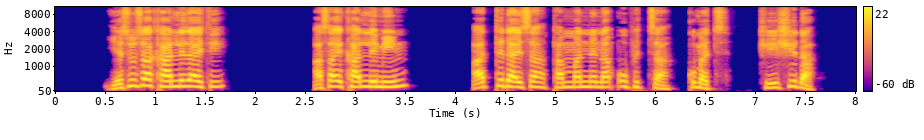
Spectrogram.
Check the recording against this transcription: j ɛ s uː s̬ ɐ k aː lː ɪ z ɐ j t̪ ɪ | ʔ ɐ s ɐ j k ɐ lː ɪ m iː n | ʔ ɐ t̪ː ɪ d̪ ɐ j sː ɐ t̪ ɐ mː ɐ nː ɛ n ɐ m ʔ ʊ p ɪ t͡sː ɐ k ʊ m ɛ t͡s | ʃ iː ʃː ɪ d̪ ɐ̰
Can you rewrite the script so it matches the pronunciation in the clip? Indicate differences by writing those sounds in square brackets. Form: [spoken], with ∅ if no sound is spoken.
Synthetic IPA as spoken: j ɛ s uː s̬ ɐ k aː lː ɪ z ɐ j t̪ ɪ | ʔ ɐ s ɐ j k ɐ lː ɪ m iː n | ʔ ɐ t̪ː ɪ d̪ ɐ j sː ɐ t̪ ɐ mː ɐ nː ɛ n ɐ m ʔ ʊ p ɪ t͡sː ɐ k ʊ m ɛ t͡s | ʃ iː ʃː ɪ d̪ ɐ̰

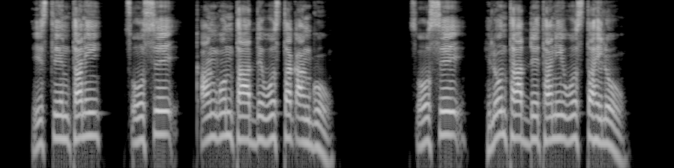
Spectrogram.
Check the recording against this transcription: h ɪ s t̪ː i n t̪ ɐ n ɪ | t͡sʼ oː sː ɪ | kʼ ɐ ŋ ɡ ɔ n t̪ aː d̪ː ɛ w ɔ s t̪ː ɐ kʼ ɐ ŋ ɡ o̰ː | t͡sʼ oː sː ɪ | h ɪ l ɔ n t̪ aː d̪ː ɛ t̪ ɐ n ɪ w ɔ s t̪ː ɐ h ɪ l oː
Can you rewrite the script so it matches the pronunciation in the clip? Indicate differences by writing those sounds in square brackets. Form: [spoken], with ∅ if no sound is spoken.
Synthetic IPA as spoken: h ɪ s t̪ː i n t̪ ɐ n ɪ | t͡sʼ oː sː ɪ | kʼ ɐ ŋ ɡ ɔ n t̪ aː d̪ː ɛ w ɔ s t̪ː ɐ kʼ ɐ ŋ ɡ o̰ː | t͡sʼ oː sː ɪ | h ɪ l ɔ n t̪ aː d̪ː ɛ t̪ ɐ n ɪ w ɔ s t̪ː ɐ h ɪ l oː

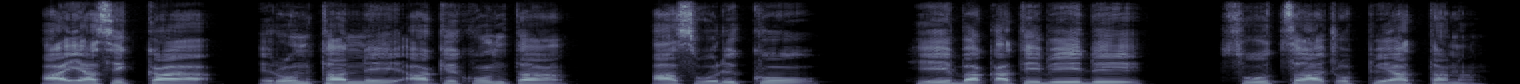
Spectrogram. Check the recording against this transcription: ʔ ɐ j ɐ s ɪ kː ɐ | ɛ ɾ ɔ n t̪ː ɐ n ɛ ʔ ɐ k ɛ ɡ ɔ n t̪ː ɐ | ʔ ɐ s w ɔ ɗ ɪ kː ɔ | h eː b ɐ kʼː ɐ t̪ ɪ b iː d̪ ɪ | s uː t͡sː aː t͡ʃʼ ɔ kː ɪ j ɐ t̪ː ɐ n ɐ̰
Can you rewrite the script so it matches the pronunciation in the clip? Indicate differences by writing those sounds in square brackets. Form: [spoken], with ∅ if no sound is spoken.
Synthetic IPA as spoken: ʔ ɐ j ɐ s ɪ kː ɐ | ɛ ɾ ɔ n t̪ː ɐ [nː] ɛ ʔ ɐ k ɛ [k] ɔ n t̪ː ɐ | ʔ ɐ s w ɔ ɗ ɪ kː ɔ | h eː b ɐ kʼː ɐ t̪ ɪ b iː d̪ ɪ | s uː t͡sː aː t͡ʃʼ ɔ [pː] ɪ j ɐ t̪ː ɐ n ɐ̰

